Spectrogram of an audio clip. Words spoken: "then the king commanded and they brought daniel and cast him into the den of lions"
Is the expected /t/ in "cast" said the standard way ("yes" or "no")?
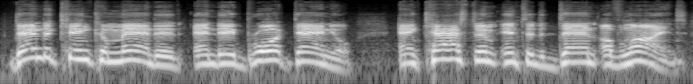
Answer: yes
